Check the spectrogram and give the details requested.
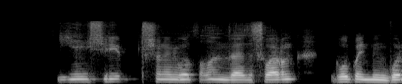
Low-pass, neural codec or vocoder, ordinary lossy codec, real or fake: none; codec, 16 kHz, 0.5 kbps, X-Codec, HuBERT features, trained on general audio; none; fake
